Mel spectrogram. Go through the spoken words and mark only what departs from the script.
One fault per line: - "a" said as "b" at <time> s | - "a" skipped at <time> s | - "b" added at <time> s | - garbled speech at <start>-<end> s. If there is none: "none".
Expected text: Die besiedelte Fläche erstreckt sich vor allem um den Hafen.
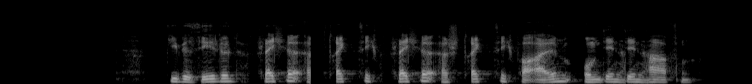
- "Fläche erstreckt sich" added at 3.8 s
- "den" added at 6.2 s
